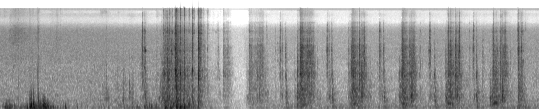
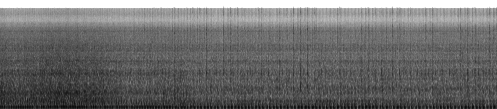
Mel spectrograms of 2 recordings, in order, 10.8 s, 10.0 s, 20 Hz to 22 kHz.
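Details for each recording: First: Chinese 125cc kick-start motorcycle engine with iron cylinder, five-wire AC-fed CDI from stator: repeated kicks about one per second, only brief coughs, no catch; throttle opened slightly; hard starting caused by over-advanced ignition timing from this CDI. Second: Chinese 125cc iron-cylinder motorcycle engine after swapping to another five-wire AC CDI: starts easily on kick, then idles at an even putter, about three to four beats a second; timing measured as very retarded; normal idle.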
